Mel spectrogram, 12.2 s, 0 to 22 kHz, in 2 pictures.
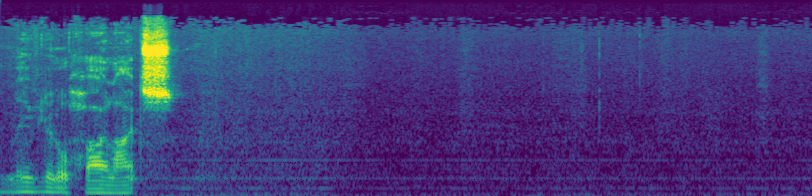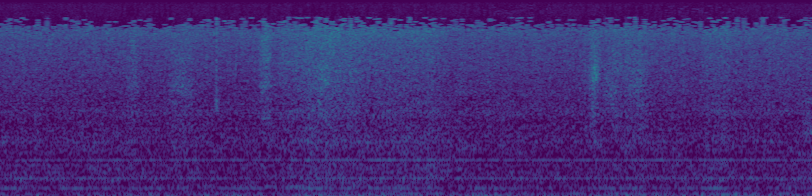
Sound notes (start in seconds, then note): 1.3 silence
